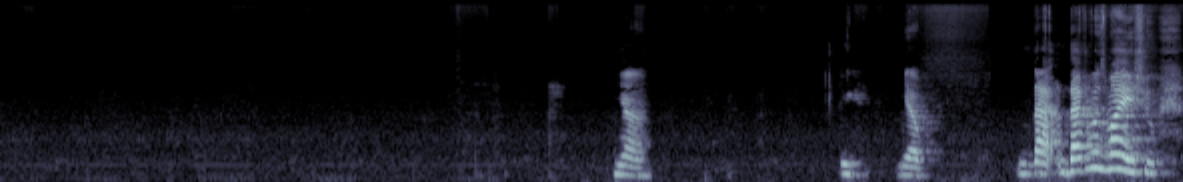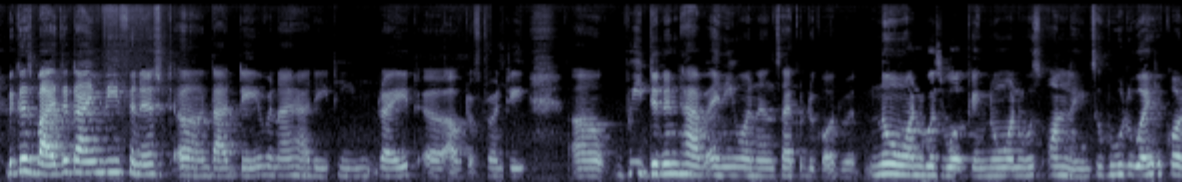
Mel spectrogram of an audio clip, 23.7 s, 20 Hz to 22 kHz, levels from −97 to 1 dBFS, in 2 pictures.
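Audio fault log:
No faults were heard in this speech recording. Nothing in the audio called for a log entry.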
